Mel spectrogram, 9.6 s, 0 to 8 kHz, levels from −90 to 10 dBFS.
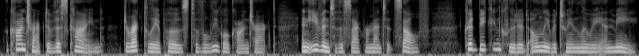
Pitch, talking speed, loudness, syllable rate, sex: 175 Hz, 155 wpm, -21 LUFS, 4.8 syllables/s, female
